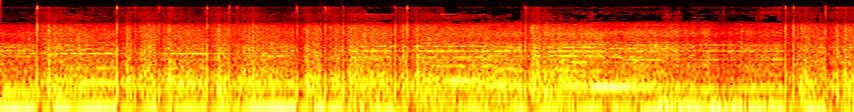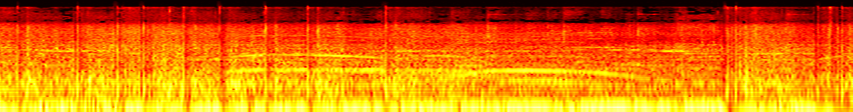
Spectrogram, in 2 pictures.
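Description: Aerial fireworks popping and crackling in quick succession, over loud show music with a heavy bass.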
